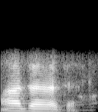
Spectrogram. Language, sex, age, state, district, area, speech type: Nepali, female, 45-60, West Bengal, Kalimpong, rural, conversation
